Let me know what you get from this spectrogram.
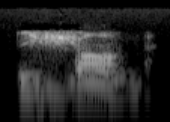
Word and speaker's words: Jeong: That would be Zhong. J-E-O-N-G. – Correct, and great day in the morning. – That is correct.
